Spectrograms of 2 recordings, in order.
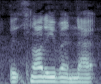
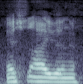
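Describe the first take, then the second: First: Said in the usual way. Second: "It's not even" slurred around gum in mouth; "It's not even" mumbled, words blurred by gum; chewing gum. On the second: Real, not acted. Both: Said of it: "my gum, sorry".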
